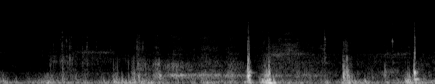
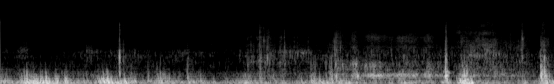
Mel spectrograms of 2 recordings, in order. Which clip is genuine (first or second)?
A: first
